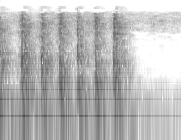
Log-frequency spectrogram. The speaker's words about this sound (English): Door's locked, all right. Well, let's try knocking.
